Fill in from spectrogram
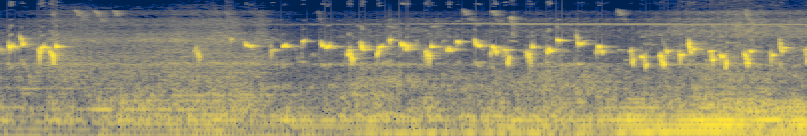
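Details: Yellow-vented bulbul lure song, used to provoke other bulbuls into answering and singing more often: a loud run of short chirped, slurred notes, repeated about twice a second with brief pauses, over a faint low hum and a steady high tone.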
